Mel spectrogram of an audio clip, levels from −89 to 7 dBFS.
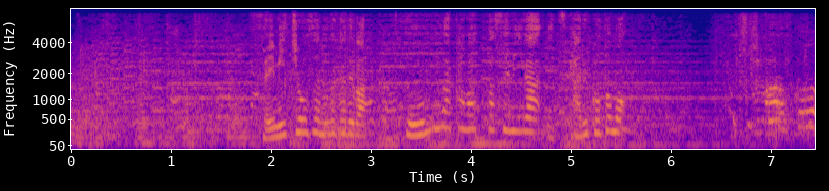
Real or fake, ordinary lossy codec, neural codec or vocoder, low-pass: fake; Opus, 32 kbps; vocoder, 22.05 kHz, 80 mel bands, WaveNeXt; 7.2 kHz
